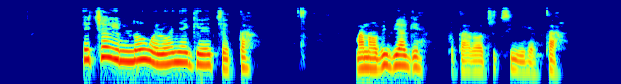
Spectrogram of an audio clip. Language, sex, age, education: Igbo, female, 30-45, tertiary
